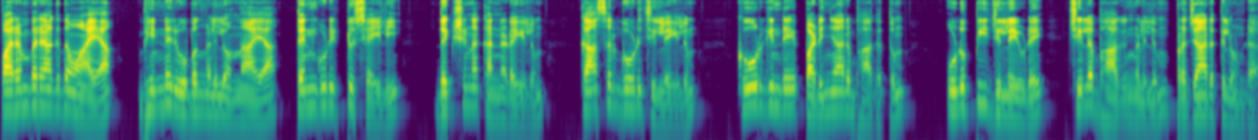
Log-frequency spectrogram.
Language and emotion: Malayalam, neutral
